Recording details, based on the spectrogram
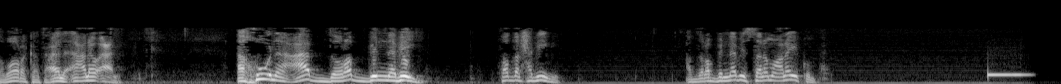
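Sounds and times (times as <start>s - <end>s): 
speech: 0.0s - 1.6s, 2.4s - 4.3s, 5.0s - 5.7s, 6.9s - 8.4s
telephone tone after a dropped call: 9.9s - 10.4s.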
